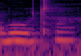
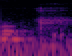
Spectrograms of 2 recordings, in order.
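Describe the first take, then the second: First: It is said carefully with the t pronounced. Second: It is said fast with the t dropped. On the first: The speaker is speaking normally without rushing. "I would say water" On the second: The speaker is rushing and shouting in a loud place. "It might come out like that"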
